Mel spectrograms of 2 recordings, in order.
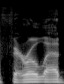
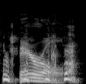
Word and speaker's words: Ferro Lad: then and then uh Feralt. I I think they shouldn't call him It shouldn't be Pharaoh Lad, but Feral Ferro Lad.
